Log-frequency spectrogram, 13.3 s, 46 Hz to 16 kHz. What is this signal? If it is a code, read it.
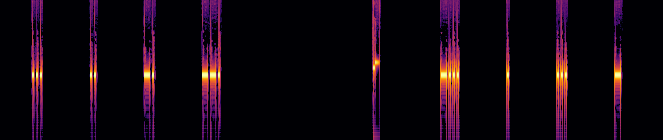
Morse code, heard as a keyed tone, about 30 wpm, spaced as for 8 wpm, 700 Hz. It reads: SING BEST
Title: 8x Character Spacing - Top 500 Words - 30wpm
